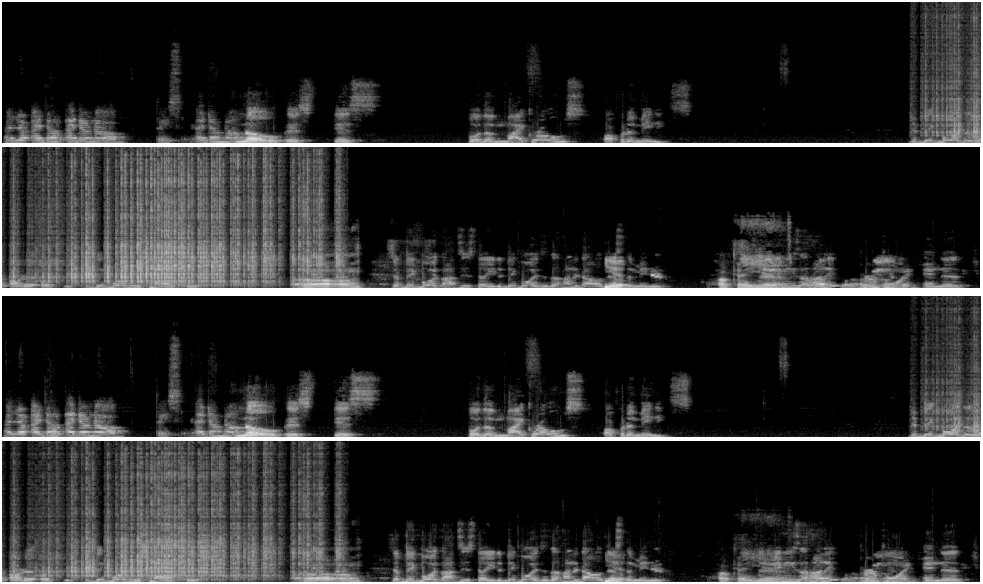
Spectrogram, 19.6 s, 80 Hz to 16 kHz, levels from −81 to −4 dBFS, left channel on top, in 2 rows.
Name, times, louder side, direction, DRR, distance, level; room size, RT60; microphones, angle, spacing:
voice 1, 0.0-1.2 1.5-2.5, right 3 dB, 45° right, 0.8 m, -30 dB
voice 2, 2.3-3.7 4.7-6.9 9.1-11.9 13.7-16.4 17.3-18.1 18.4-19.4, right 2 dB, 25° right, 0.4 m, -29 dB
open old squeaky door, 9.1-13.2, left 3 dB, 20° left, 0.6 m, -27 dB
voice 3, 12.7-13.8 15.8-16.0 16.3-16.4 16.9-18.9, left 4 dB, 70° left, 0.4 m, -26 dB
2.4 x 2.0 x 2.9 m
head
